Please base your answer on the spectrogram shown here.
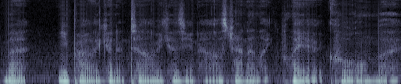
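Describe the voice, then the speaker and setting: A man playing a jealous, devoted boyfriend in an ASMR roleplay, speaking intimately and haltingly in a breathy, husky whisper. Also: on the high side, level tone, warm tone, slight background noise. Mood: tender, soft. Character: jealous, possessive, devoted boyfriend soothing his sweetheart.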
